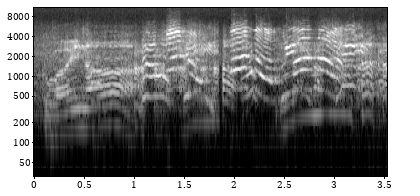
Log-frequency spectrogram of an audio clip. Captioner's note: speaking foreign language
